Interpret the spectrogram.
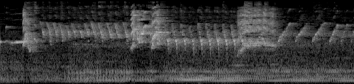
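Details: Birds singing, a continuous high chirping song with rapid trilled phrases and buzzy bursts, dense rattling notes throughout, loud and close with little background noise.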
